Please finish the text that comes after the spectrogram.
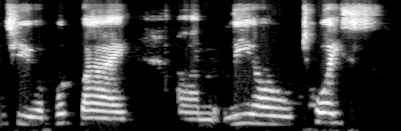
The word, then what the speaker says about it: Tolstoy: Tolstoy, is that how you say it? Okay, she said it's pronounced Tolstoy.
